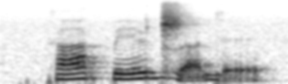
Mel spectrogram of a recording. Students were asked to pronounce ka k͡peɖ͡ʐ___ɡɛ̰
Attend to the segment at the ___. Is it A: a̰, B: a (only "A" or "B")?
A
